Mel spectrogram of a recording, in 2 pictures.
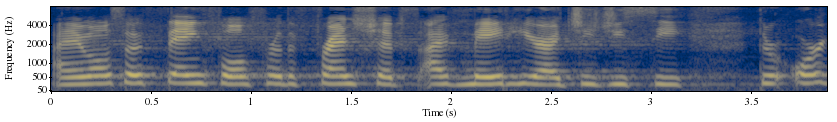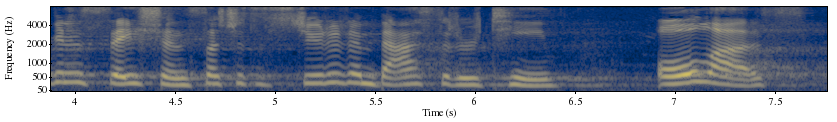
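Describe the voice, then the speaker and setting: A young woman in her twenties gives a formal graduation speech at a lectern, earnest and measured, with emphatic pauses. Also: sits high, steady tone. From United States. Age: 20s. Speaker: student commencement speaker. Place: large arena at a lectern. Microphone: podium microphone. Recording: long arena reverb.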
